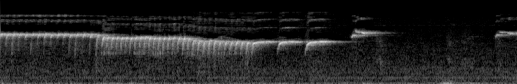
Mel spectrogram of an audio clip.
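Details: Canary song aimed at readying breeding birds of both sexes: a sustained trilled tone gradually sliding lower, followed by short slurred notes and brief high whistles after a pause.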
